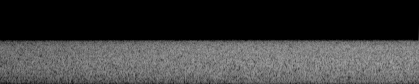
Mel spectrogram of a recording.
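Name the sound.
radio static noise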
